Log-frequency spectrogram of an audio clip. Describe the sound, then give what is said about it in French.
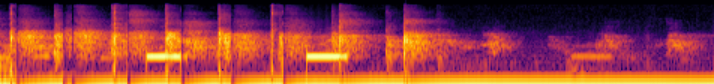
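Rhythmic clapping comes from a church audience acclaiming the Lord after a healing testimony during a worship service. Sharp, evenly spaced claps fill the first two seconds, with brief tonal pings between them, before the clapping softens and thins out. “Acclamons ah, pour le Seigneur.”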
